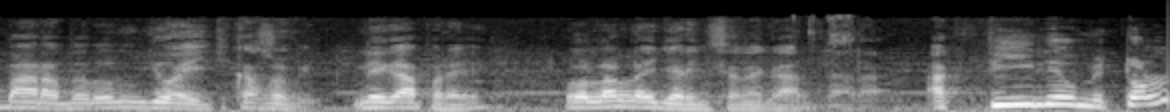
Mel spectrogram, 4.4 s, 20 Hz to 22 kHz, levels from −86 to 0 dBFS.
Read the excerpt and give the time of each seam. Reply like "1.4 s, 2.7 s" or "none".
none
